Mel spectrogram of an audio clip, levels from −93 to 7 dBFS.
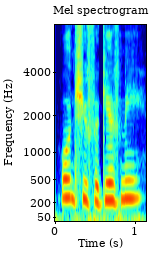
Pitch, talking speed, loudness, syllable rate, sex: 230 Hz, 210 wpm, -16 LUFS, 6.1 syllables/s, male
